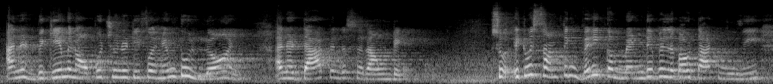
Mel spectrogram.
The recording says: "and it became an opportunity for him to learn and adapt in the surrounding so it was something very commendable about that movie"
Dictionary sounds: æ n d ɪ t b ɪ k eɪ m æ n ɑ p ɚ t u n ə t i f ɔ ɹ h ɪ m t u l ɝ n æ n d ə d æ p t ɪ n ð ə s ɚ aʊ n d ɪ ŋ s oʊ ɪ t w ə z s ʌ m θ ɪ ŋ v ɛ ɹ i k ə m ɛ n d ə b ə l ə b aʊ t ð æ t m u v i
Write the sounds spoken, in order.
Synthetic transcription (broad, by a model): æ n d ɪ t b ɪ k eɪ m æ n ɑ p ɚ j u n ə t i f ɔ ɹ h ɪ m t u l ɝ n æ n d ə d æ p t ɪ n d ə s ɚ aʊ n d ɪ ŋ s oʊ ɪ t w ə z s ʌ m t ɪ ŋ v ɛ ɹ i k ə m ɛ n d ə b ə l ə b aʊ t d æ t m u v i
